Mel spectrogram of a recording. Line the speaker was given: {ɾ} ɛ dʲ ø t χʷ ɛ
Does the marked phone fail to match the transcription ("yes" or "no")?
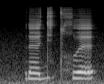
no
